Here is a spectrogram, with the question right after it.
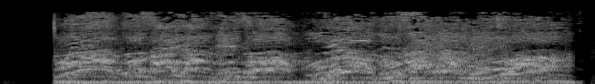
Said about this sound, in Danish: Prøv at høre et klip, vi har fra en øh, demonstration på Urumqi Road, må den hedde, i Shanghai mm. lørdag aften.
